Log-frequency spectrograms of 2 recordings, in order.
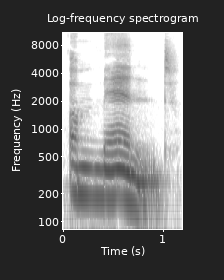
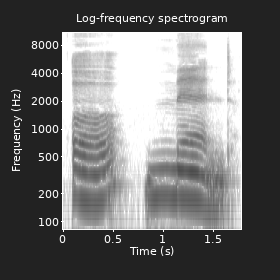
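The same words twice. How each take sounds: First: Said in the usual way. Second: "Amend" split slowly into two syllables; overpronounced. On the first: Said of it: "I will say the word normally". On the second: Shown as a demonstration. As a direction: say "Amend" with a gap before the "mend". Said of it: "I will overpronounce it".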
